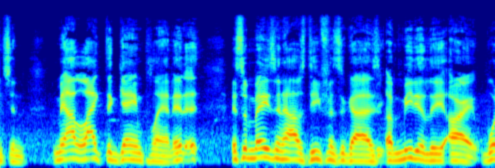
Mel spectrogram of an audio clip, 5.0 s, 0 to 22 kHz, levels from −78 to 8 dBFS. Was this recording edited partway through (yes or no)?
no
